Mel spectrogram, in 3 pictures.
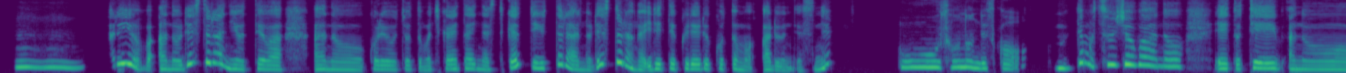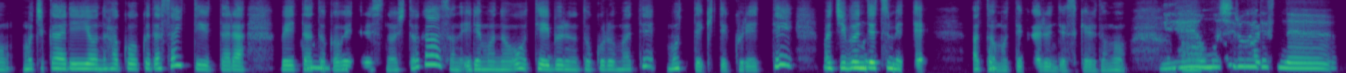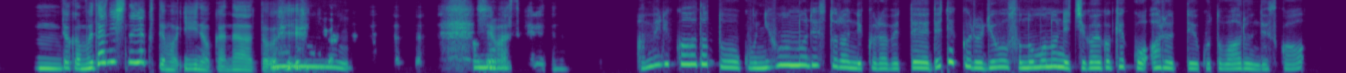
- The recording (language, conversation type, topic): Japanese, podcast, 食事のマナーで驚いた出来事はありますか？
- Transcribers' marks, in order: tapping; other background noise; laughing while speaking: "言う気は"; chuckle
